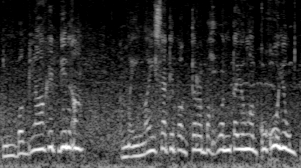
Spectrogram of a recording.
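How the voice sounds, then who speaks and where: A woman's voice: high voice, unhurried, warm tone, a little hiss or hum. A woman acting a hopeful, reassuring young woman in an Ilocano drama, with an Ilocano accent. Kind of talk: amateur Ilocano radio-style drama acting.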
